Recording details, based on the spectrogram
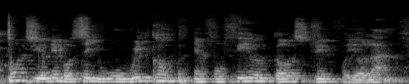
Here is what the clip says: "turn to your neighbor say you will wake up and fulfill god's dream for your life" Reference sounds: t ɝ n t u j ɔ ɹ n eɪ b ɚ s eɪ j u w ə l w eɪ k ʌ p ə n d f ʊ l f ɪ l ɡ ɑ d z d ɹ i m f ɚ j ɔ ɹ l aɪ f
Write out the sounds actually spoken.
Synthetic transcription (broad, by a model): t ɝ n t u j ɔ n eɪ b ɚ s eɪ j u w ə l w eɪ k ʌ p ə n f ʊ l f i l ɡ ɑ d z d ɹ i m f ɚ j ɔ l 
